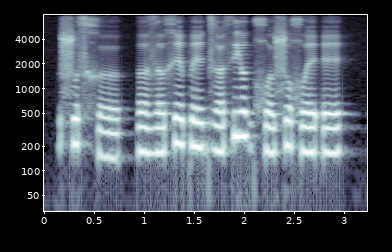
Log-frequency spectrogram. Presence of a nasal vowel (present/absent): absent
